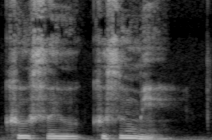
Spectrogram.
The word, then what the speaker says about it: Kuthumi: So this, how do you pronounce this one? It's Kuthumi, sometimes called Kut Ohumi, was a Sikh spiritual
